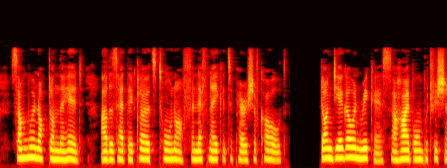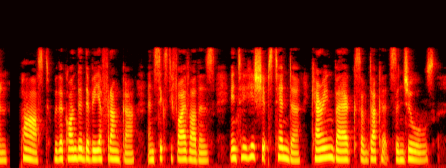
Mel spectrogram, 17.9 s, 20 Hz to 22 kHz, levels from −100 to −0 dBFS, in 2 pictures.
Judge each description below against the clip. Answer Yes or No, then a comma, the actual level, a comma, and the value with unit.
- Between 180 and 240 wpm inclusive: No, average, 160 wpm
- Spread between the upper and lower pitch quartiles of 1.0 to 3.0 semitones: Yes, narrow, 2.4 semitones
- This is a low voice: No, medium, 170 Hz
